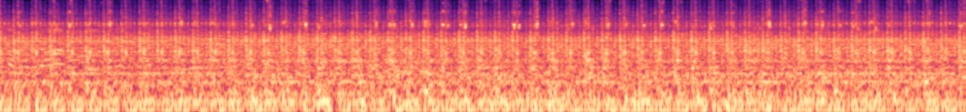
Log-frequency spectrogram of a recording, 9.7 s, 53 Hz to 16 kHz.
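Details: Pettibone Model B-66 diesel lift machine that sat under 8 feet of hurricane floodwater. Fuel, injectors, hydraulic oil and controls were serviced. It starts hard and idles rough, with uneven diesel clatter that stumbles instead of holding a steady beat.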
